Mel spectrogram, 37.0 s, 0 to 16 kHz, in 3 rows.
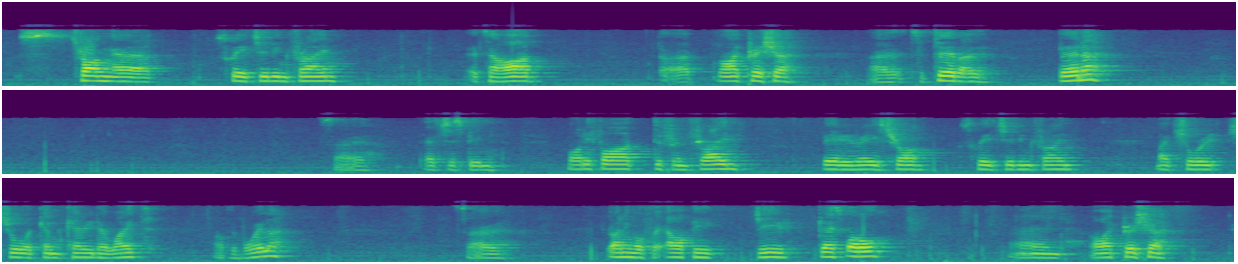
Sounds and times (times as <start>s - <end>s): Speech: 0.2s - 3.6s, 4.6s - 5.6s, 6.6s - 8.1s, 8.7s - 10.0s, 10.6s - 11.4s, 15.5s - 17.4s, 18.0s - 19.9s, 20.6s - 23.2s, 23.9s - 27.7s, 29.2s - 30.0s, 30.7s - 33.7s, 34.8s - 36.6s.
